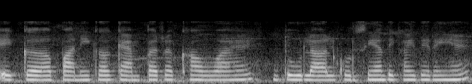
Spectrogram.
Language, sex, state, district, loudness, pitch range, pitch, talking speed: Hindi, female, Chhattisgarh, Korba, -16 LUFS, 205-215 Hz, 210 Hz, 180 wpm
